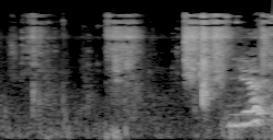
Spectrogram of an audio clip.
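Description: A quiet stretch with a few faint, brief hissing noises, then a person's voice starting near the end.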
